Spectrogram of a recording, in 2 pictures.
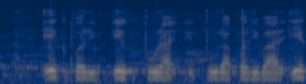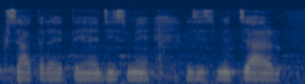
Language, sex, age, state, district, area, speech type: Hindi, female, 30-45, Bihar, Vaishali, urban, spontaneous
